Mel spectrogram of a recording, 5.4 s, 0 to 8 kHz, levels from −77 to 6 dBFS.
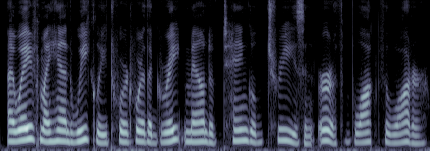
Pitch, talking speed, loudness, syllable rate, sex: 195 Hz, 200 wpm, -20 LUFS, 4.9 syllables/s, female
